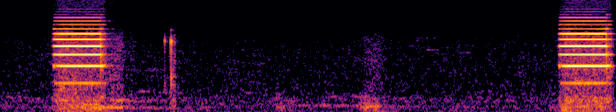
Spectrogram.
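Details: MacBook that beeps at power-on but shows no screen: a steady high-pitched beep of about half a second repeats roughly every five seconds, a memory fault code.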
